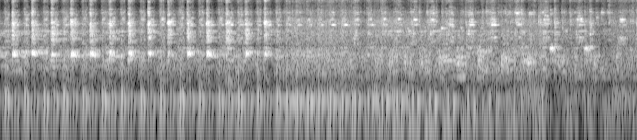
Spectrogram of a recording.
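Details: Honda GX series small engine that had no spark, after disconnecting the faulty low-oil sensor wire with oil full: steady, even single-cylinder thump about three and a half beats a second; starts and runs normally.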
